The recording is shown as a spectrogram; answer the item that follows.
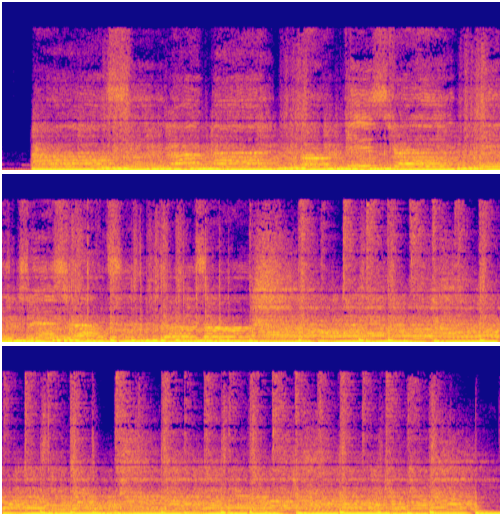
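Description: A full pop band arrangement plays without a break, loud throughout, with a steady rhythmic pulse, repeated low bass notes and dense bright upper layers.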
